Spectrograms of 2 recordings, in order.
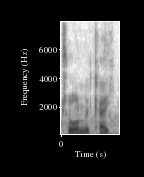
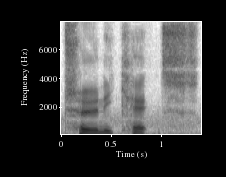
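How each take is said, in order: First: It is said with a British pronunciation. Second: It is said with an American pronunciation. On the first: "Brits follow the French pronunciation" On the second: "in America you pronounce them tourniquets"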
